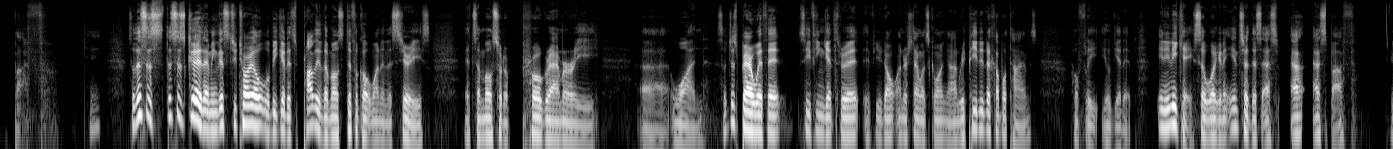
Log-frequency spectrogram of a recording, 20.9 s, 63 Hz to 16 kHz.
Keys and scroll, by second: 0.4-1.6 typing.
